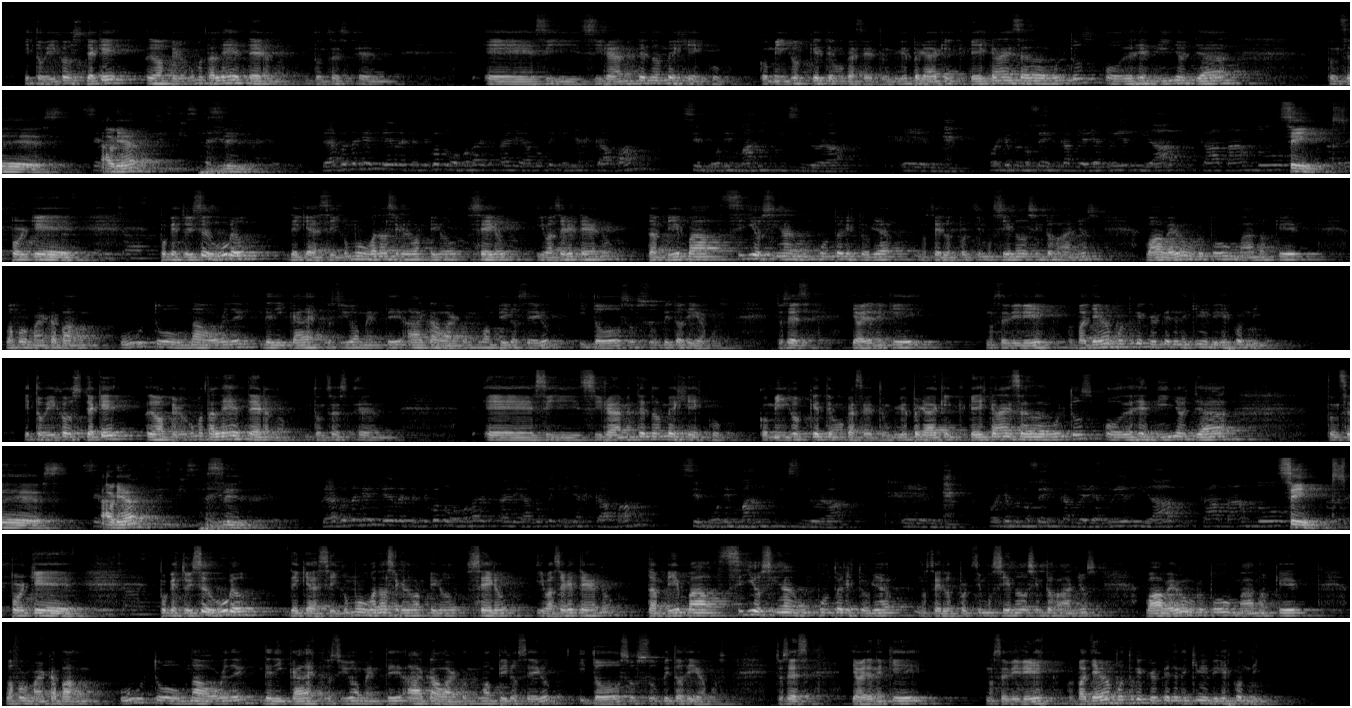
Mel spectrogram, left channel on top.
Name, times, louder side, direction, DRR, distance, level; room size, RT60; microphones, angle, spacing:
voice 1, 0.3-1.1 1.4-2.8 3.1-3.8 4.8-7.2 7.6-12.8 13.3-14.1 14.5-14.8 15.7-15.9 22.9-23.0 26.3-27.6 28.6-29.4 29.8-32.0 32.3-33.1 33.4-41.4 41.6-45.9 46.3-48.7 48.9-49.6 50.3-53.0, right 2 dB, 90° right, 2 dB, 3.3 m, -29 dB
voice 2, 14.3-16.4 16.7-19.9 20.3-22.0 22.4-23.0 23.3-28.4 46.8-47.1, right 1 dB, 25° right, 1 dB, 6.6 m, -49 dB
21.5 x 17.5 x 8.4 m, 0.89 s
head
